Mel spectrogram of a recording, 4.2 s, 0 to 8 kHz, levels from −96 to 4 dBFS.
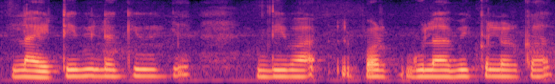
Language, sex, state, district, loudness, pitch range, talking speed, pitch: Hindi, female, Uttar Pradesh, Muzaffarnagar, -18 LUFS, 185-195 Hz, 160 wpm, 190 Hz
